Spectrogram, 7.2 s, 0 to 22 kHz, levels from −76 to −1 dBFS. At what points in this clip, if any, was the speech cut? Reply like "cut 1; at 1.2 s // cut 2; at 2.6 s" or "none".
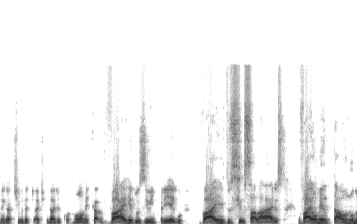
none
